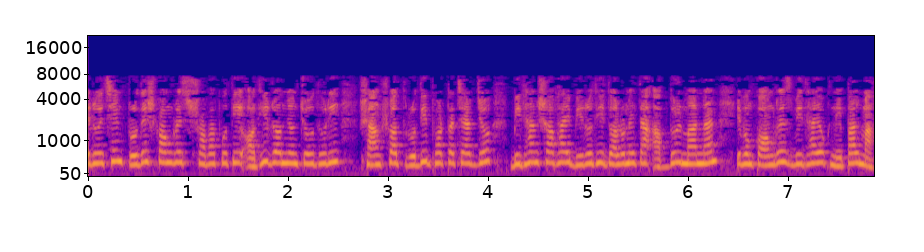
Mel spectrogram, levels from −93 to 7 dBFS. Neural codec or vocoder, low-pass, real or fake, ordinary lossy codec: none; none; real; none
